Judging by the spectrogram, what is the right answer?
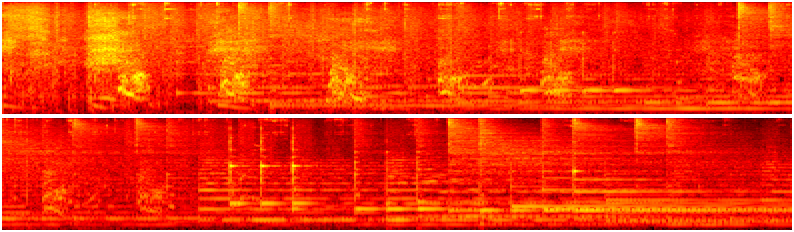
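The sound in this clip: A guard dog barks and yips over and over in quick, sharp bursts, loud at first, then fainter, with some whimpering. Voices are heard alongside it.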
